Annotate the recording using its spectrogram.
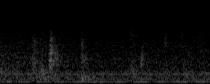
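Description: Faint, quiet room with a wall clock ticking about once a second, a few other light clicks between the ticks, and a low steady hum.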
